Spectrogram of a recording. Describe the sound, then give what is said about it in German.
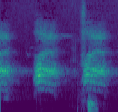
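A crow cawing: two loud, harsh, drawn-out caws, the second following a brief pause after the first, with no other sound around them. “Die Krähe hier im Beitrag, die sagt auf alle Fälle.”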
